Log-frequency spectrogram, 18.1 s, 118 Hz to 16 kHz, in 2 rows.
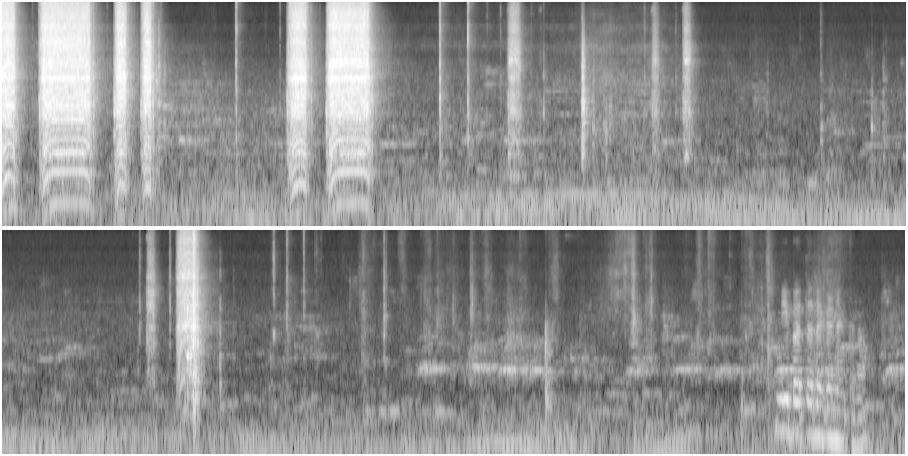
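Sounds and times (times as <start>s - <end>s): cordless drill driving screws: 0.0s - 1.6s, 2.8s - 3.8s, 10.5s - 11.1s.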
